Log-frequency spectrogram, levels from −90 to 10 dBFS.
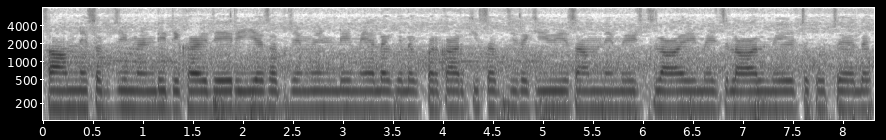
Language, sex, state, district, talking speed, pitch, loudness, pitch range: Hindi, female, Rajasthan, Bikaner, 195 wpm, 160 Hz, -19 LUFS, 160-165 Hz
